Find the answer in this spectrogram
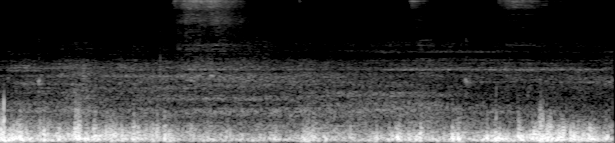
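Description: Double-stack intermodal well cars of a slow BNSF freight train rolling past, making a low, uneven rumble of wheels on rail, with a few brief high hisses.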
